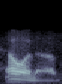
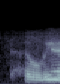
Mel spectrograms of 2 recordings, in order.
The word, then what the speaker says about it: Helena: They actually pronounce it Helena, but Helena.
